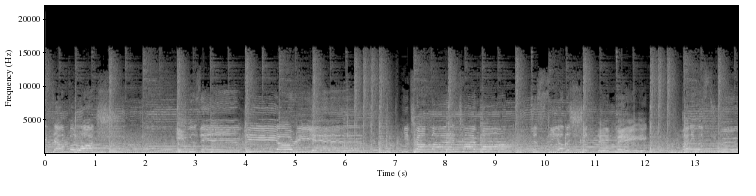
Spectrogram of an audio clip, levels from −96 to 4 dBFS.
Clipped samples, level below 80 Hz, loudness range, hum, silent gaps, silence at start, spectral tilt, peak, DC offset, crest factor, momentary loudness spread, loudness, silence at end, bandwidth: under 0.1%; -22 dBFS; 1 LU; none; none; 0 s; -5 dB/octave; -2 dBFS; under 0.1%; 14 dB; 5 LU; -16 LUFS; 0 s; 16 kHz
